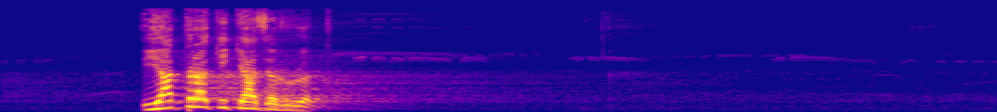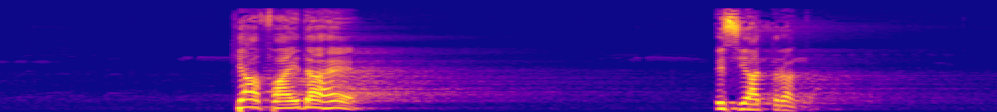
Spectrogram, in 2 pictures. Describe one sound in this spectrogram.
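A middle-aged man speaks forcefully into a microphone, heard through loudspeakers with a long echo outdoors.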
